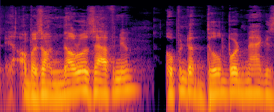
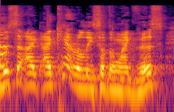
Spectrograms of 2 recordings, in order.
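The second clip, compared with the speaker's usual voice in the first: much higher, louder call to the engineers; retold yell; 5 semitones higher, 5 dB louder than usual. Singer yelling at studio engineers about his voice. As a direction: shout it across the studio in alarm. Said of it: "I'm yelling to these people".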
